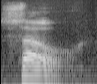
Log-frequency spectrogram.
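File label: "sew", English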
